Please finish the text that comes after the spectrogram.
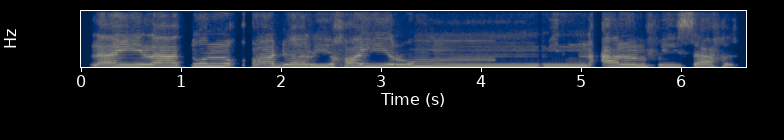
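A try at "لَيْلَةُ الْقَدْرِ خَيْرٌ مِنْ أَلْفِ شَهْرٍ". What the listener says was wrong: Sya, bukan sa. bukan tebal. Sya itu ada shin, itu ada tawasud. Tafashi, bukan sofir. Tafashi. Sya.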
